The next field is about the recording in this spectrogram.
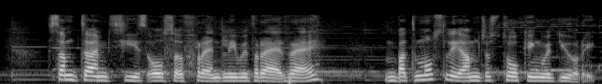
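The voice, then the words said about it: Fake Russian accent. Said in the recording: “fake Russian accent”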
